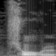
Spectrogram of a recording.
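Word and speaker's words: שאול: 히브리 말로 히브리 말로 쇼라 그 쇼 이렇게 쇼울 한번 발음해 보래 쇼울 어울 그 한국말로는 이걸 수올이라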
